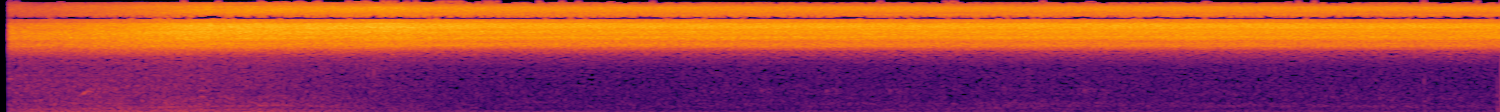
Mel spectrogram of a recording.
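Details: Male cicada singing on a tree trunk among other cicadas, filmed with a phone: a dense, steady buzzing hiss held high and continuous throughout, swelling slightly in the first two seconds, with faint low background rumble.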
